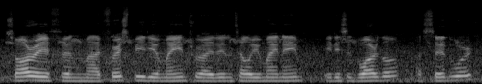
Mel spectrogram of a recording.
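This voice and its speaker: Guy in his 20s vlogging outside, kinda flat voice, hesitant, casual, noisy traffic background. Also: a little high. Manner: hesitant, halting, searching for words. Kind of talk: casual chat to camera. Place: outdoors on a riverbank under a road bridge. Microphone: camera's built-in mic at arm's length. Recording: clear outdoor traffic and ambient noise.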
